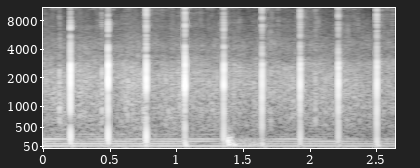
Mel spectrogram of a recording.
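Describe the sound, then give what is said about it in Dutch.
An audience at a church service claps together in a steady, even beat to give God a hand. About nine sharp, crisp claps come over a few seconds, with a low hum underneath and no one speaking. “Laten we de Heer een applaus geven.”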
